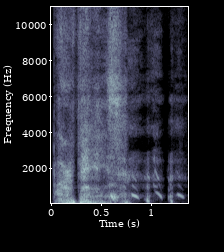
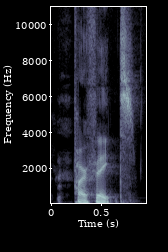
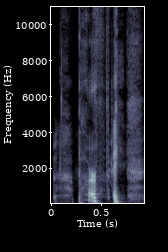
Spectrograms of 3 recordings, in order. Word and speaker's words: parfait: Hey Mike, if you're out there buddy, it's good on yogurt parfets. Parfait. Parfait. God, I can't pronounce that word right. Yeah, it's okay. It's uh French, I think. Yeah, it's English French.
